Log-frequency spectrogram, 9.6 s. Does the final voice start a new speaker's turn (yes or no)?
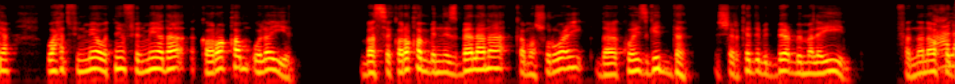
yes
